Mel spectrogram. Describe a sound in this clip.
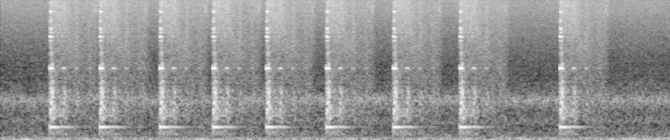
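Short pitched menu blips sound quickly one after another as a cursor moves through a list.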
